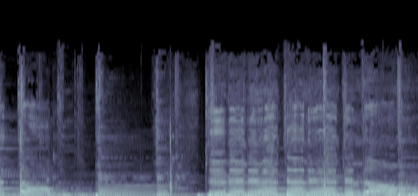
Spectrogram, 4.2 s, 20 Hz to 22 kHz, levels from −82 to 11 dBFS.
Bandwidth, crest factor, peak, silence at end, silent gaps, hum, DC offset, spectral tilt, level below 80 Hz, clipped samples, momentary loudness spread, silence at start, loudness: 17.5 kHz; 16 dB; -2 dBFS; 0 s; none; none; under 0.1%; -4.5 dB/octave; -32 dBFS; under 0.1%; 9 LU; 0 s; -20 LUFS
